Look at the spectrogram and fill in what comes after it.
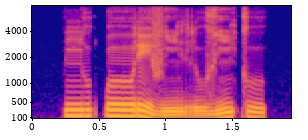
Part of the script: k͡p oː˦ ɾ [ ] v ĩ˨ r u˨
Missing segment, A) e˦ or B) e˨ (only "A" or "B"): B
